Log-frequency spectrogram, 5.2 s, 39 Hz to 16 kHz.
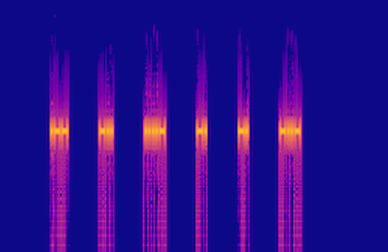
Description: Morse code, heard as a keyed tone, about 52 wpm, spaced as for 17 wpm, 700 Hz. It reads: WD4NNX
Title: USA Call Signs - 6x Character Spacing - 50wpm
